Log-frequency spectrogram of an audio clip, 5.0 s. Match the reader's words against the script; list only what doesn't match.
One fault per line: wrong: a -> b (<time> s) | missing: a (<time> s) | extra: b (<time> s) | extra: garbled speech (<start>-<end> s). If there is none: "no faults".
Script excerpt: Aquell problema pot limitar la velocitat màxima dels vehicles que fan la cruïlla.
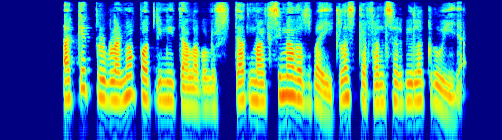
wrong: Aquell -> Aquest (0.7 s)
extra: servir (4.0 s)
